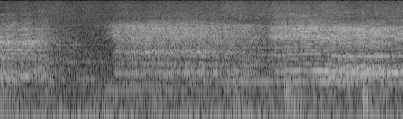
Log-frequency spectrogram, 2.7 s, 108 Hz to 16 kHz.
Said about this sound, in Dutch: Oh, ze zijn best wel groot ook. Ja, dit zijn de fokbokken. Zo! Maar dat is echt een hele grote geit. Ja, dat is het. Hoeveel weegt die ongeveer? Dat is wel eentje van 100 kilo.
